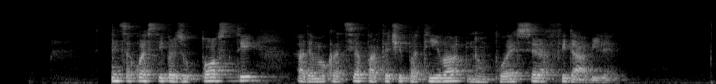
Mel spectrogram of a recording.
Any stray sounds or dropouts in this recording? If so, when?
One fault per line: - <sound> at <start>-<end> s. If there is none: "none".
- dropout at 1.0-1.1 s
